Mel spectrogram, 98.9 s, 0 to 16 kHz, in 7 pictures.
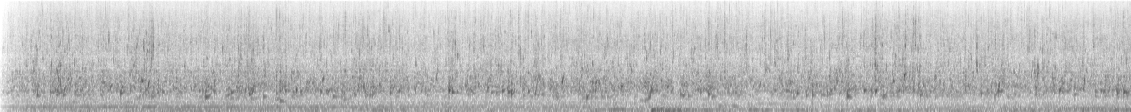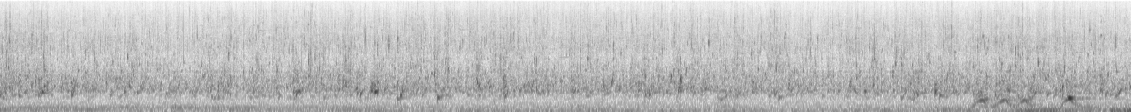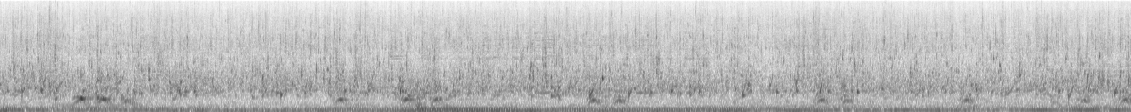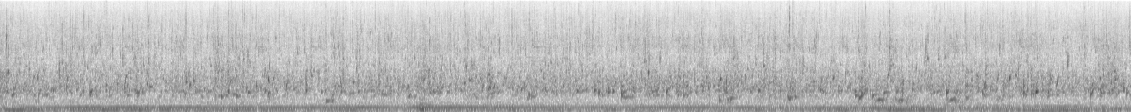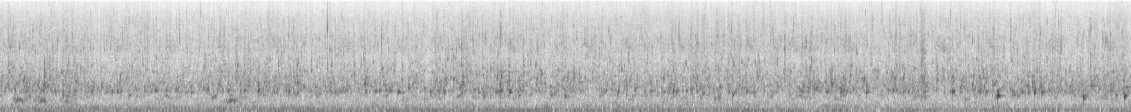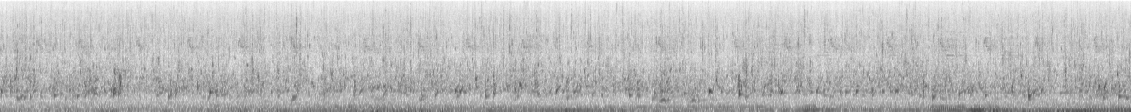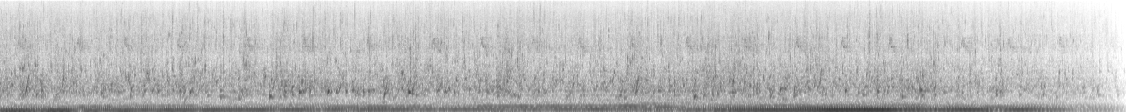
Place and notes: {
  "title": "Cerezales del Condado, León, España - Cerezales del Condado: riachuelo detrás del edificio de la Fundación",
  "date": "2015-06-13 13:24:00",
  "description": "Riachuelo detrás del edificio de la Fundación Cerezales",
  "latitude": "42.72",
  "longitude": "-5.36",
  "altitude": "880",
  "timezone": "Europe/Madrid"
}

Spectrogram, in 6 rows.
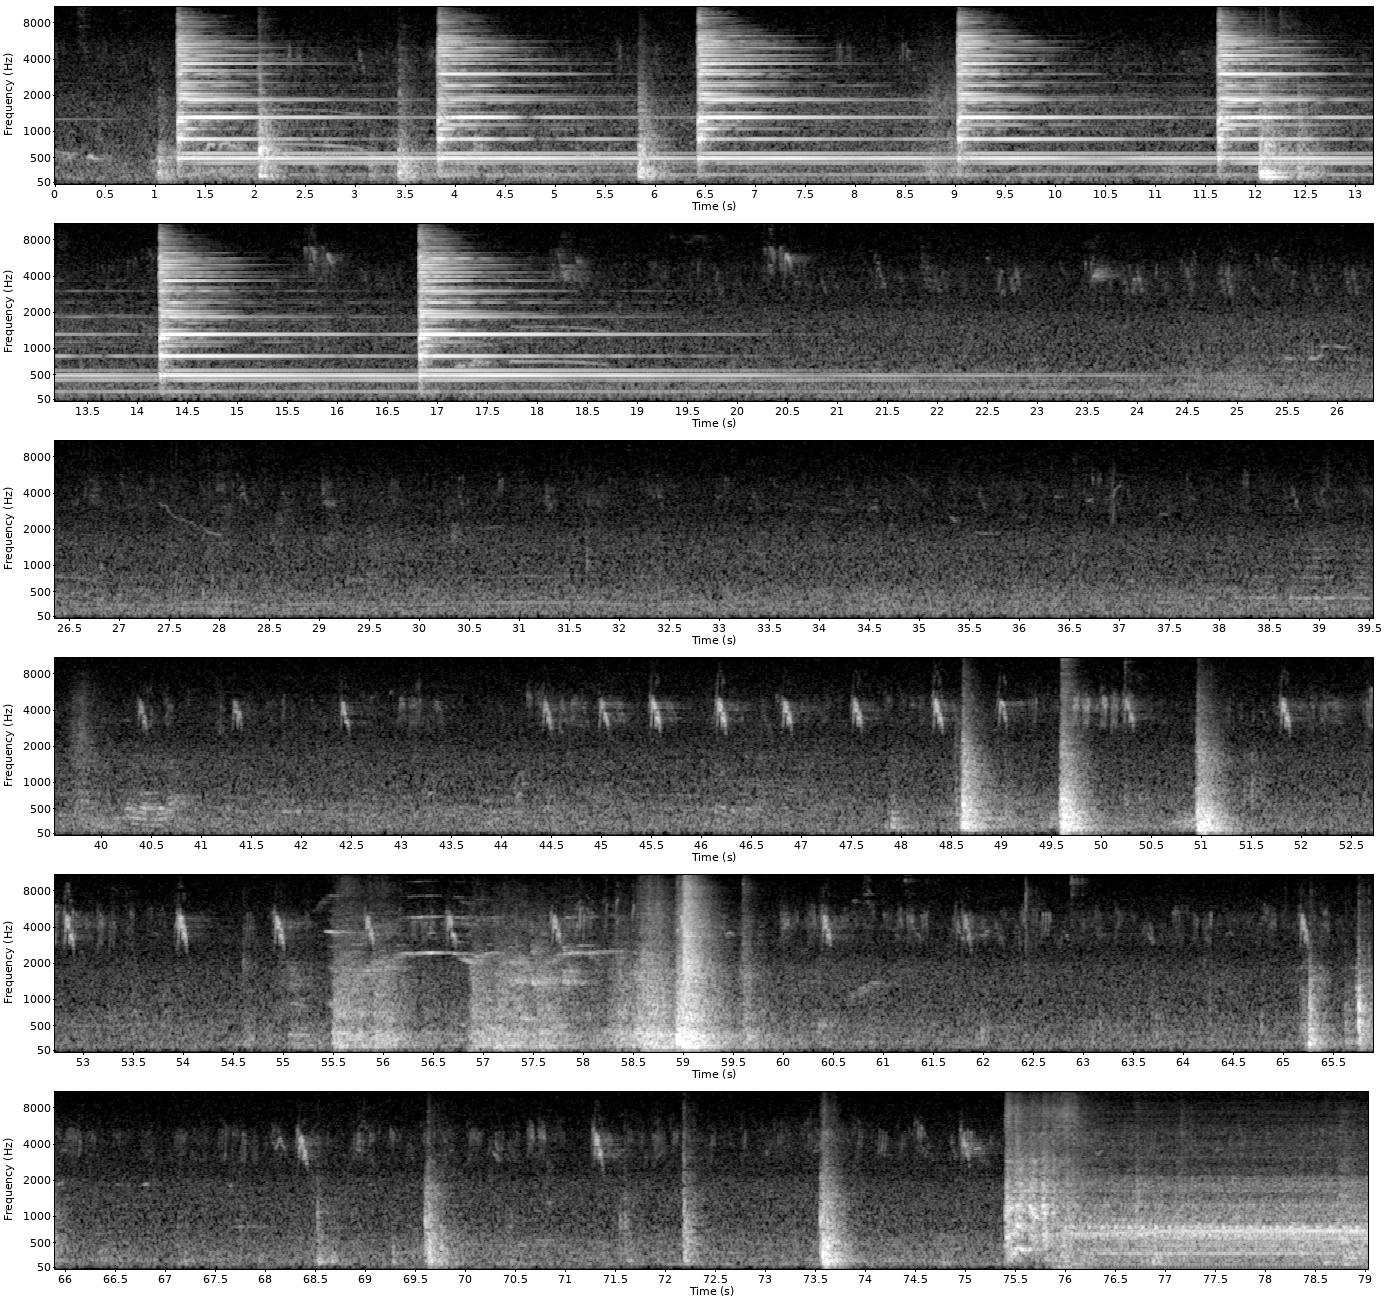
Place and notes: {
  "title": "Carrer Terrer, Bolulla, Alicante, Espagne - Bolulla - Espagne Ambiance de nuit + Ambiance du matin",
  "date": "2022-07-21 03:00:00",
  "description": "Bolulla - Province d'Alicante - Espagne\nAmbiance de nuit + cloche 4h + Ambiance du matin + cloche 7h\nÉcoute au casque préconisée\nZOOM F3 + AKG C451B",
  "latitude": "38.68",
  "longitude": "-0.11",
  "altitude": "227",
  "timezone": "Europe/Madrid"
}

